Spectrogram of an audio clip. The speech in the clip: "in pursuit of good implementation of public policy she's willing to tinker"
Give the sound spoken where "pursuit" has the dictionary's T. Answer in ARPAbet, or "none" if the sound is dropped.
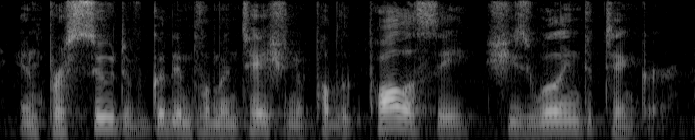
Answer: T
